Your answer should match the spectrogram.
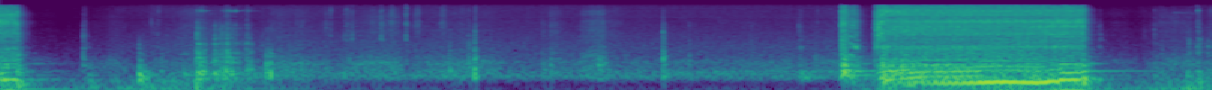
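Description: Cordless impact driver running a screw into the wooden ladder frame in one burst of about two seconds, starting about seven seconds in, its motor pitch rising as it spins up. A few light knocks and clicks of handling come before it.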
